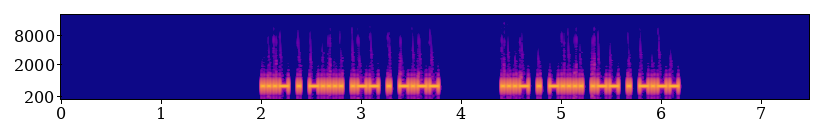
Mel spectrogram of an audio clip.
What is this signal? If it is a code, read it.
Morse code, heard as a keyed tone, about 40 wpm, 700 Hz. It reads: VE6WEY VE6WEY
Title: DXCC-100 Call Signs - 6 Characters - Repeated 2x - 40wpm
